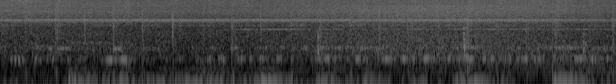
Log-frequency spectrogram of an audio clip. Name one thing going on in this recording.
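Footsteps crunch on the ground.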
